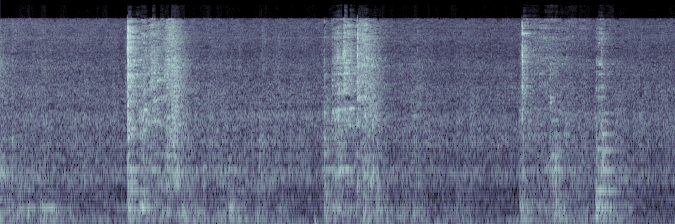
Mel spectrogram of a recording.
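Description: Vegetables with salt and turmeric are stirred in a cooking pan, a utensil scraping and clattering against the metal in four or five short bursts over a soft background hum.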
